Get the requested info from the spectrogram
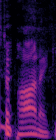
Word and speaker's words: Stepanek: No, it's Stepanek, yeah. A lot of people mispronounce it, and I always go with it.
